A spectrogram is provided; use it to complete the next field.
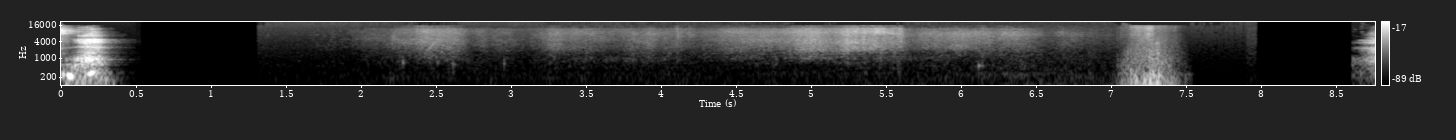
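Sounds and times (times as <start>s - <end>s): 
relaxed ear cleaning with incense: 2.1s - 7.3s.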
